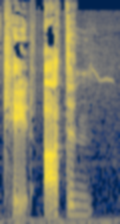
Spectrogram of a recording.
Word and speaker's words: Cade Otton: Cade Otton, I think that's how you say it. Yep, Cade Otton had a touchdown, and so did Trey Palmer.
